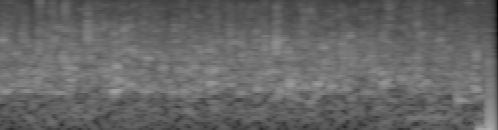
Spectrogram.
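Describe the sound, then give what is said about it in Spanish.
A steady babble of running water from a small stream (quebrada) at Cantos de Agua, continuous, with bright splashing textures throughout and a brief low thump near the end. “Y eh, hizo unos reservorios de agua también que fueron muy importantes en ese trabajo y la quebrada empezó a cantar.”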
